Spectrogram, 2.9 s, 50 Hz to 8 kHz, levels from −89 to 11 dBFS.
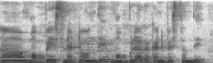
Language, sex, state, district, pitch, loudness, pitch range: Telugu, female, Andhra Pradesh, Visakhapatnam, 210 Hz, -15 LUFS, 205-230 Hz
